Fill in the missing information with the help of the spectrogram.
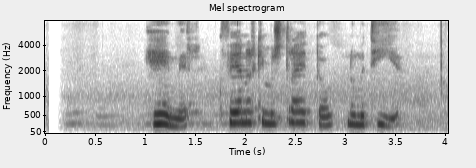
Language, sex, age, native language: Icelandic, female, 12, Icelandic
